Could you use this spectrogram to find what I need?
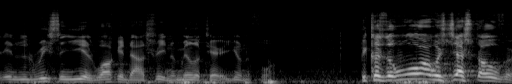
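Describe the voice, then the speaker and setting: Using very wide pitch swings, a man with an American accent talks at a fairly quick pace. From Oakland, California (from age two). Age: 70s. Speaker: former city council member. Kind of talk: panel talk. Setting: gallery event with audience.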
